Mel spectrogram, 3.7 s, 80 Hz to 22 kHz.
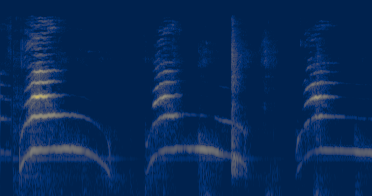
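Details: Two rescued foster kittens, Yuki and Piyo, meowing for food while staring at their caretaker indoors; three clear rising-then-falling meows about 1.5 seconds apart, each bright and harmonic-rich, with a faint click between the second and third.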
